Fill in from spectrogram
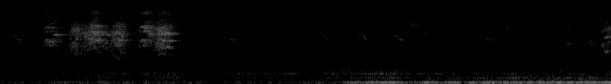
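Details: Parakeets making noise in a natural setting: two loud bursts of harsh squawking in the first two seconds, then scattered fainter chirps over a rising low hum.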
